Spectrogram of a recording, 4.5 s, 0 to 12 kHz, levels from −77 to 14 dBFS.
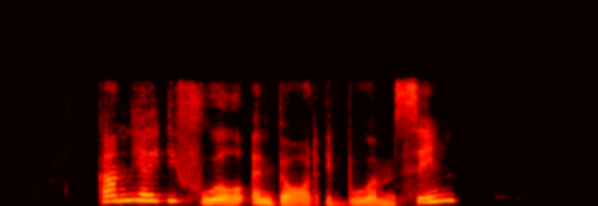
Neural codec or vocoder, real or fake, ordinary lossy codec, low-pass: codec, 16 kHz, 0.8 kbps, ZipCodec; fake; AAC, 48 kbps; 7.2 kHz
